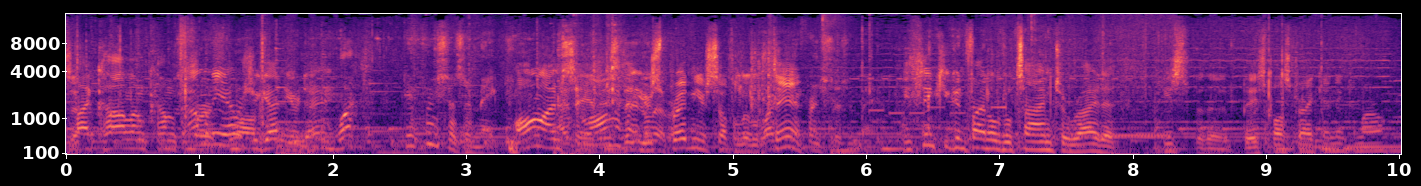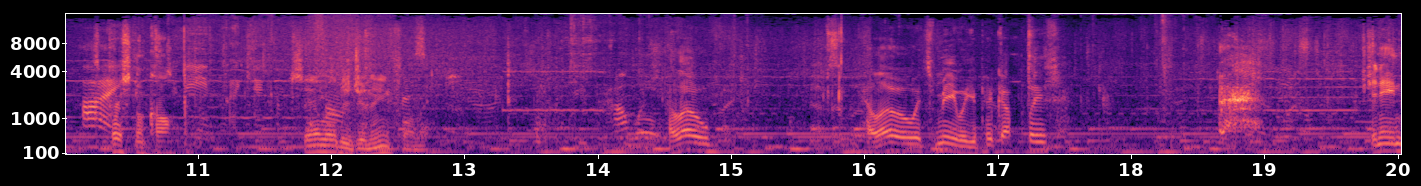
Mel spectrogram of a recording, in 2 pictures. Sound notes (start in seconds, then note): 15.8 machine Beeps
